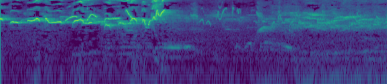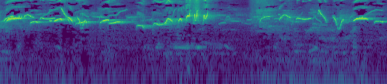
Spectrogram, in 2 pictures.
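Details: Caged oriental magpie-robin answering another bird within seconds, delivering loud runs of varied whistles, rapid trills and harsh chatter, with a quieter gap in the middle before the singing resumes.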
